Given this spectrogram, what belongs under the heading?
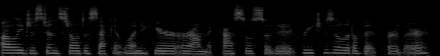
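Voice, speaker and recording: Woman acting as game roleplay queen, even intonation, creaky edge, formal, measured, hesitant between phrases. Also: mid-range voice, close to an everyday voice. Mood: composed, businesslike. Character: poised female royal ruler addressing her court. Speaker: leader of the meeting. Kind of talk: improvised Minecraft roleplay.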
